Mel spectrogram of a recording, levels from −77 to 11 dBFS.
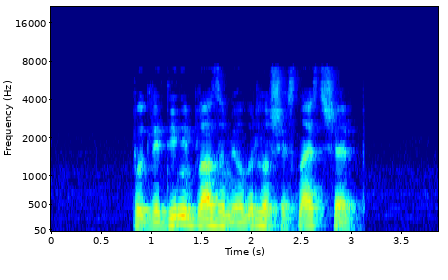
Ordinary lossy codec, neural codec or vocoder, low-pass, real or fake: none; none; 7.2 kHz; real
